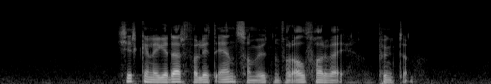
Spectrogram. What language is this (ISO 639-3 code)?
nor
